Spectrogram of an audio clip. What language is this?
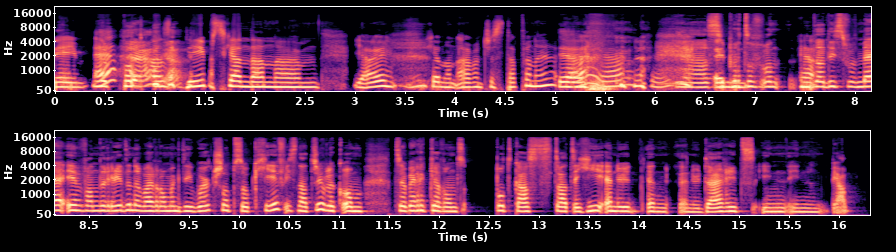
Dutch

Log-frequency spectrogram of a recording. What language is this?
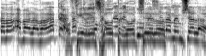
Hebrew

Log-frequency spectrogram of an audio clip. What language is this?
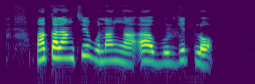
Masana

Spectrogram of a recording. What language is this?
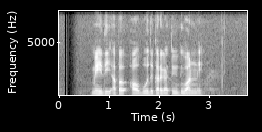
Sinhala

